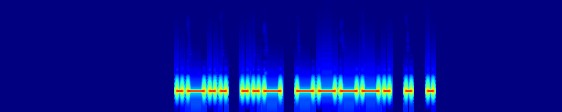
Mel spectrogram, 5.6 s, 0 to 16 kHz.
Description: Morse code, heard as a keyed tone, about 22 wpm, 700 Hz. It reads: LU9EE
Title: DXCC-100 Call Signs - 5 Characters - Repeated 2x - 22wpm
